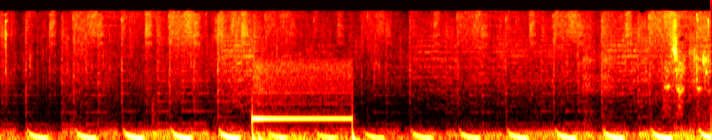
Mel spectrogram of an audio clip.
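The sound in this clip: A telephone ringback tone as a call is dialed: one steady, mid-pitched tone lasting about a second, heard over regular low thumping that runs throughout.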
